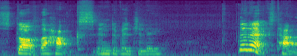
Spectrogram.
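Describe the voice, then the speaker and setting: A woman is talking. Her voice has a bright, sharp tone. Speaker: vlogger. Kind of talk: casual talk to camera.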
